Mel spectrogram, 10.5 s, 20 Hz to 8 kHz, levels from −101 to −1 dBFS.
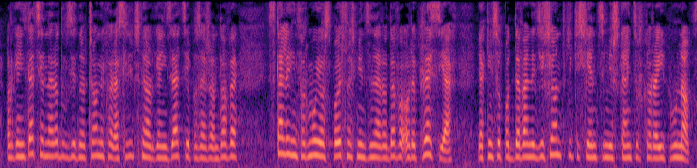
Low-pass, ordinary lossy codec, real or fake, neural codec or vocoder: none; none; fake; codec, 16 kHz, 16 kbps, FunCodec, trained on Chinese and English, 50 frames a second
